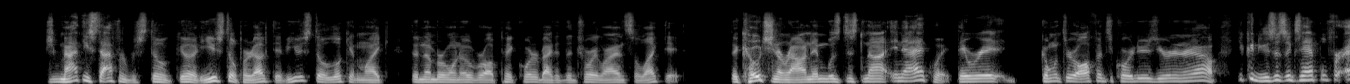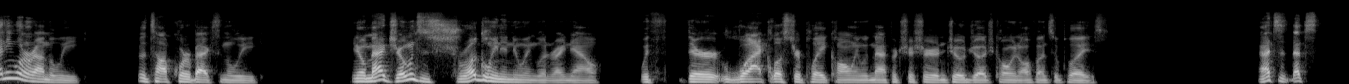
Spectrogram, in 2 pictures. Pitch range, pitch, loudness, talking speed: 100-140 Hz, 120 Hz, -21 LUFS, 195 wpm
